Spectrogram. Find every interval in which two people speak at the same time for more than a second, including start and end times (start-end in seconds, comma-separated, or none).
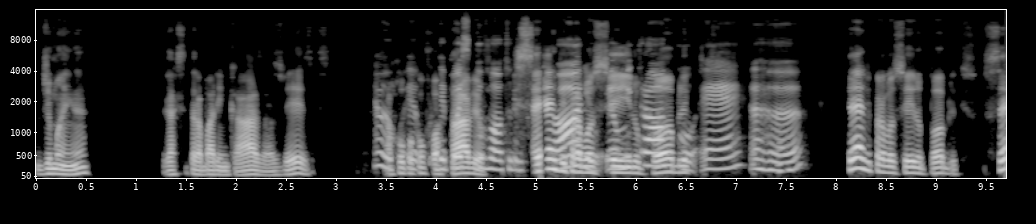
3.5-6.6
